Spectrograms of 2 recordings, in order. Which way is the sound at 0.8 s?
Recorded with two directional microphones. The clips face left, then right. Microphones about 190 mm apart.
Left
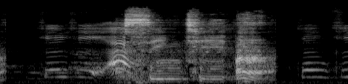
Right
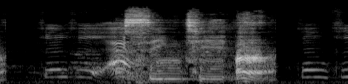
10° right (ahead or behind).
